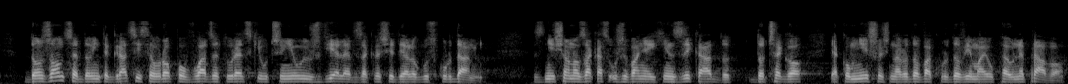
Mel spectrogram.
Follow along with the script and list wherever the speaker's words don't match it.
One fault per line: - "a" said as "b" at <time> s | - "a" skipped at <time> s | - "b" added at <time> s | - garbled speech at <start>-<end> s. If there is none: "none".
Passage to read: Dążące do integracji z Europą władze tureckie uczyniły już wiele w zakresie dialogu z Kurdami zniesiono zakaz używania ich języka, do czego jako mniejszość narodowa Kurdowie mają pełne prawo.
none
